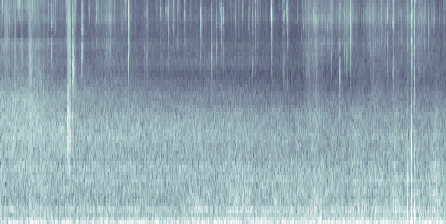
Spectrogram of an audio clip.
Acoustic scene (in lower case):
street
